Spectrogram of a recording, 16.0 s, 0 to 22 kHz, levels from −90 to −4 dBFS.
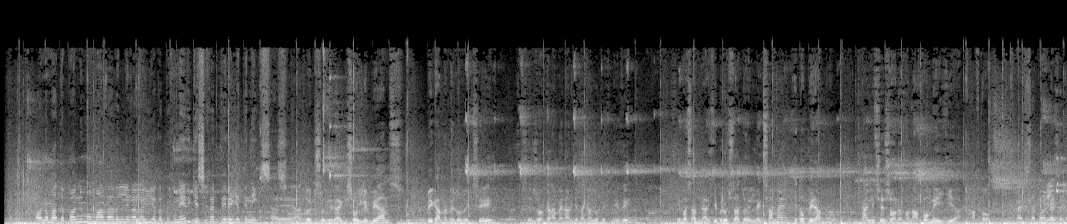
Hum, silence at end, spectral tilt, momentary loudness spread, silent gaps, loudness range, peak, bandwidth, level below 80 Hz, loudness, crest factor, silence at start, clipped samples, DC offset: none; 0 s; -6 dB/octave; 5 LU; none; 2 LU; 0 dBFS; 18 kHz; -28 dBFS; -16 LUFS; 14 dB; 0.05 s; under 0.1%; under 0.1%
